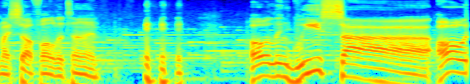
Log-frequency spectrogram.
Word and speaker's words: linguiça: Oh, linguiça. Oh, it's not Italian. Dang. There's me for assuming. See, I've heard people call it linguica, And then everybody else is like, that's not how you pronounce it.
